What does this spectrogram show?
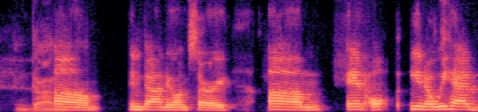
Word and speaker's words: Ngannou: It's also enticing other fans with Inagu, and I'm sorry, I'm saying his name wrong. in Ghana. Ngannou, I'm sorry.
